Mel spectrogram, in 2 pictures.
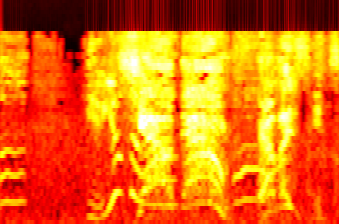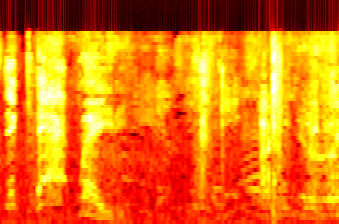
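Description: A man speaks in a playful, comic voice.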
